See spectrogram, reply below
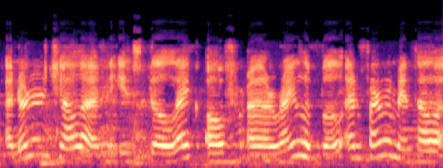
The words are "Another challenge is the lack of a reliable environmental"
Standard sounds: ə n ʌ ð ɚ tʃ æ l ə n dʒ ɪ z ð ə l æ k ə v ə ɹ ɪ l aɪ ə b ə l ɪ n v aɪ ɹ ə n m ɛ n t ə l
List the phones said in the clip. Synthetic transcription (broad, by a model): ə n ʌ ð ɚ tʃ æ l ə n ɪ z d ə l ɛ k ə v ə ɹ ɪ l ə b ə l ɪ n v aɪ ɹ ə m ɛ n t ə l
